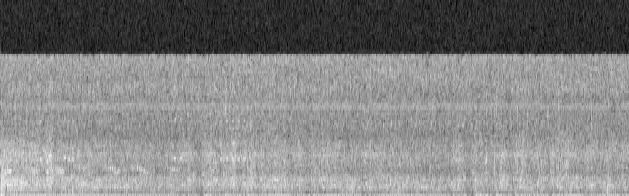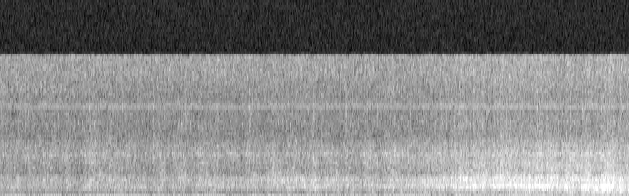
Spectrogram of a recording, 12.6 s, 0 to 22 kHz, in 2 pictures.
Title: 98 Toyota Camry rough idle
